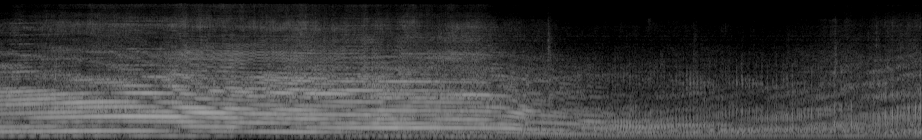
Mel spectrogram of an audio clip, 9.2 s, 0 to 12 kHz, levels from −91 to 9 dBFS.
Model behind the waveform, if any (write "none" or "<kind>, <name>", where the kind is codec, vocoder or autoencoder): autoencoder, DAC-VAE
